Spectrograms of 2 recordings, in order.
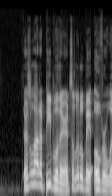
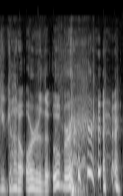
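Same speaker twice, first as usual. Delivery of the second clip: slow, higher, laughing whine; whiny stoned plea; 4 semitones higher, slower than usual. Retold or imitated. To Angel about the Uber, a slow laughing whine. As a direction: drag it out in a silly stoned whine. Frustrated high plea to friend.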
